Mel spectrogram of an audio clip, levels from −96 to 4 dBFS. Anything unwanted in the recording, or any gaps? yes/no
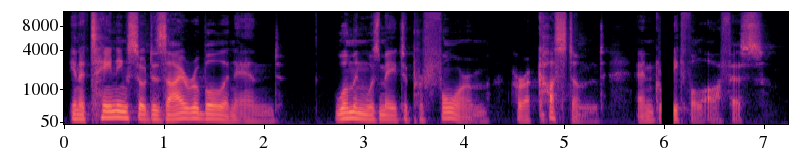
yes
